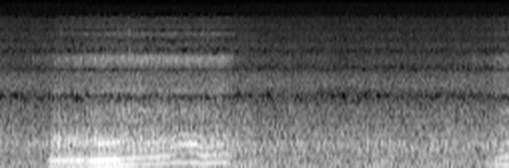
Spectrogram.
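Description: A long, loud, buzzing snore whose pitch rises and falls, nearly two seconds long, then quiet until the next snore begins. Loud snoring.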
